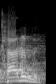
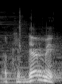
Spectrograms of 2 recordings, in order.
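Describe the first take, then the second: First: The stress is not on the third syllable. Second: The stress is on the third syllable. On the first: The speaker calls it wrong. "not academic" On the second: The speaker calls it right. "the syllable before that is stressed"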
